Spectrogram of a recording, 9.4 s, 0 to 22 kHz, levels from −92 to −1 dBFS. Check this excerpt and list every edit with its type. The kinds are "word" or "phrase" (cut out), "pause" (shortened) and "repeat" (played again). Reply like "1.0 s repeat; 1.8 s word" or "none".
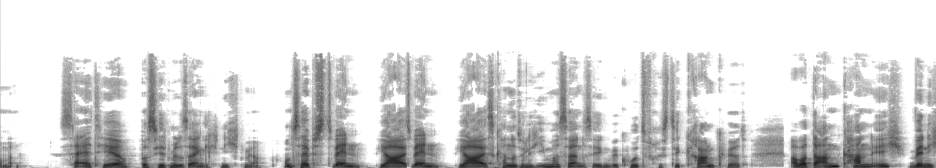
2.8 s pause; 4.1 s repeat; 7.8 s pause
